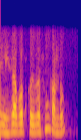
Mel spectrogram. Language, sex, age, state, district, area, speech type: Assamese, male, 30-45, Assam, Tinsukia, rural, conversation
